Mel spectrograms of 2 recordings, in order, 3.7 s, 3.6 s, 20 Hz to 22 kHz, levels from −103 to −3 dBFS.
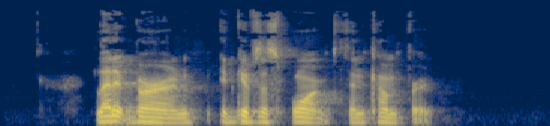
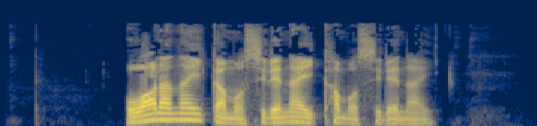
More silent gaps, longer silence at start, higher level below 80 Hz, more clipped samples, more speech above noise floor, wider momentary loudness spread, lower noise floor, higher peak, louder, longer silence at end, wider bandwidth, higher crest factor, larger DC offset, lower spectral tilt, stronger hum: neither; second, 0.65 s vs 0.85 s; second, -60 dBFS vs -48 dBFS; neither; first, 69 dB vs 63 dB; about the same, 12 LU vs 13 LU; first, -90 dBFS vs -80 dBFS; about the same, -2 dBFS vs 0 dBFS; second, -21 LUFS vs -17 LUFS; about the same, 0.8 s vs 0.7 s; first, 16 kHz vs 11.5 kHz; about the same, 20 dB vs 18 dB; neither; about the same, -6 dB/octave vs -5.5 dB/octave; neither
